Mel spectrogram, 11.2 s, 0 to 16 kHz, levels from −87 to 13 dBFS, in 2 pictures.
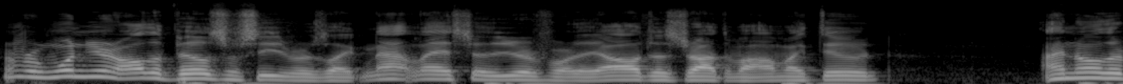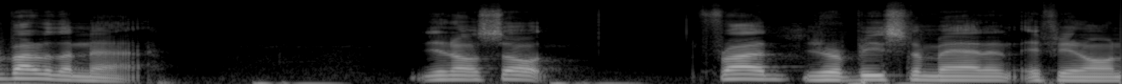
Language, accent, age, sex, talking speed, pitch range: English, American, 20-39, male, 220 wpm, 125-165 Hz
